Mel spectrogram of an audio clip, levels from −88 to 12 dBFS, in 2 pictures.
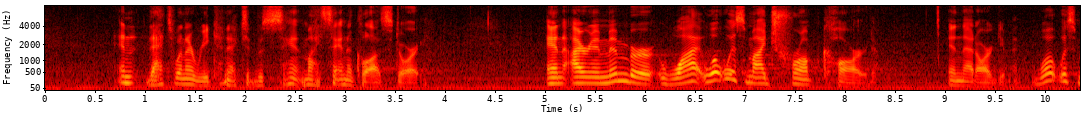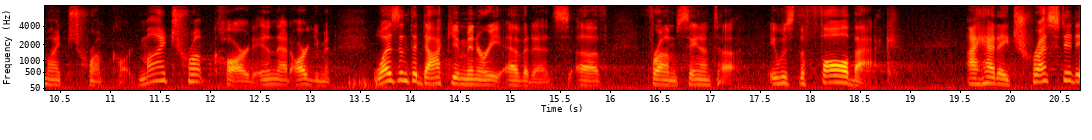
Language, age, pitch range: English, 50-69, 130-175 Hz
